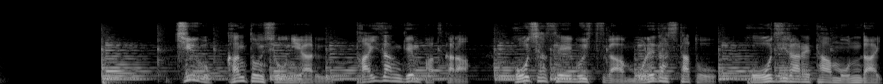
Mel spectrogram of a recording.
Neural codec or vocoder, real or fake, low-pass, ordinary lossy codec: none; real; 7.2 kHz; none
